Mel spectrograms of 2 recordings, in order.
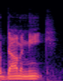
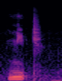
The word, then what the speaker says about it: Dominique: Oh wait, Neek? Oh, Dominique. Oh, I was saying it wrong. Sounds French. Neek.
